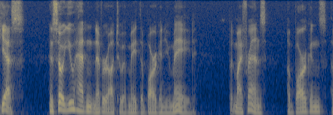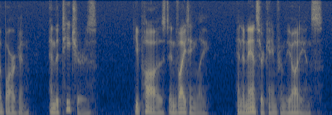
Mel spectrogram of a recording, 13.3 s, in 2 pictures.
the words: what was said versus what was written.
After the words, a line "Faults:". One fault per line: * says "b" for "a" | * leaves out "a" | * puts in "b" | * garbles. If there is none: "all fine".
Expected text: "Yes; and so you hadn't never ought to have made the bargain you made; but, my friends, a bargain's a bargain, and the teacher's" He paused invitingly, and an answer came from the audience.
"Yes; and so you hadn't never ought to have made the bargain you made; but, my friends, a bargain's a bargain, and the teacher's" He paused invitingly, and an answer came from the audience.
Faults:
all fine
